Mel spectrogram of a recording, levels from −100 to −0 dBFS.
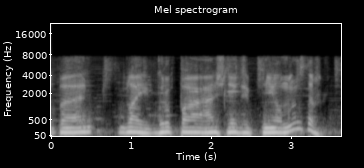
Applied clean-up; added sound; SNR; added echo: neural separator model SepFormer DNS4.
